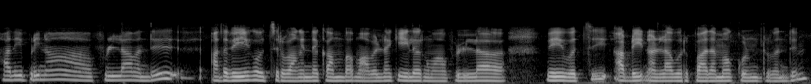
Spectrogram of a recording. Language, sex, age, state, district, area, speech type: Tamil, female, 45-60, Tamil Nadu, Tiruvarur, rural, spontaneous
